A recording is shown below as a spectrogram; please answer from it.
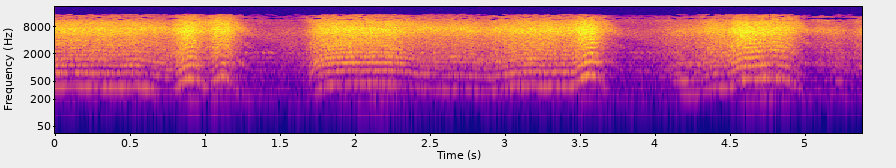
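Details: Freshly built, painted Racer X ET5 FPV quad during its first hover test. A smooth, even motor whine rises and falls with throttle, with no rattle or roughness. Motors sound healthy and aren't hot afterwards.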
